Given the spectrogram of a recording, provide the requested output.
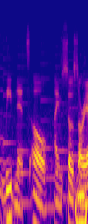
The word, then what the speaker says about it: Leibniz: Oh, it's pronounced Leibniz.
